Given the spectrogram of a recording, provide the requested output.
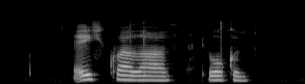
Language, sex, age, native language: Icelandic, male, 8, Icelandic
